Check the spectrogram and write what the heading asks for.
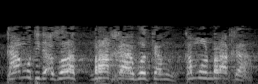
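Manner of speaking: high, accusing shout; a self-righteous man yelling at someone who skips prayer; mock yell. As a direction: jab the finger and shout hellfire at him. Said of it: "yang satu teriak".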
